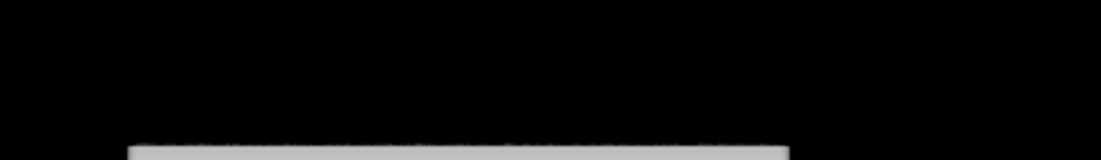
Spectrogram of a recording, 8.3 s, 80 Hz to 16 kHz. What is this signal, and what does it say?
Ship horn signal, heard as a ship's horn, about 130 Hz. 1 long. At sea: a vessel nearing a blind bend, or under power and making way in fog.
